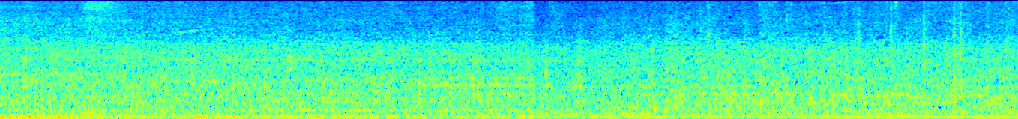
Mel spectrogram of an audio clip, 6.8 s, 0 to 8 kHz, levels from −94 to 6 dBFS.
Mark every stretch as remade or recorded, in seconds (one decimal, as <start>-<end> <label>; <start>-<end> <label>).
0.0-0.9 remade; 0.9-3.4 recorded; 3.4-4.3 remade; 4.3-6.0 recorded; 6.0-6.8 remade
